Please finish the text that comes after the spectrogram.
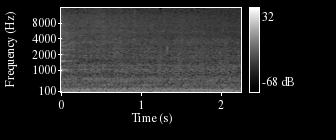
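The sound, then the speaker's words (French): A car pulls in to park in front of the old door of a wine cellar, a large wooden arch, at a stone farmhouse; its engine a steady low rumble that holds at an even level throughout, with no voices present. “Là, on se gare devant l'ancienne porte euh, du caveau en fait.”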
